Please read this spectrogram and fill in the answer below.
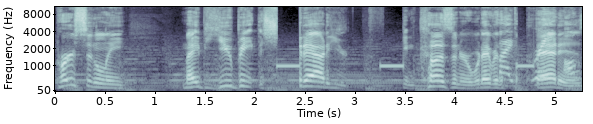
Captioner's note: beep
